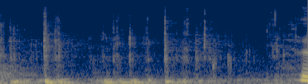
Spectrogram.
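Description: Computer keyboard typing: a quick run of faint keystrokes that stops about a second and a half in.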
